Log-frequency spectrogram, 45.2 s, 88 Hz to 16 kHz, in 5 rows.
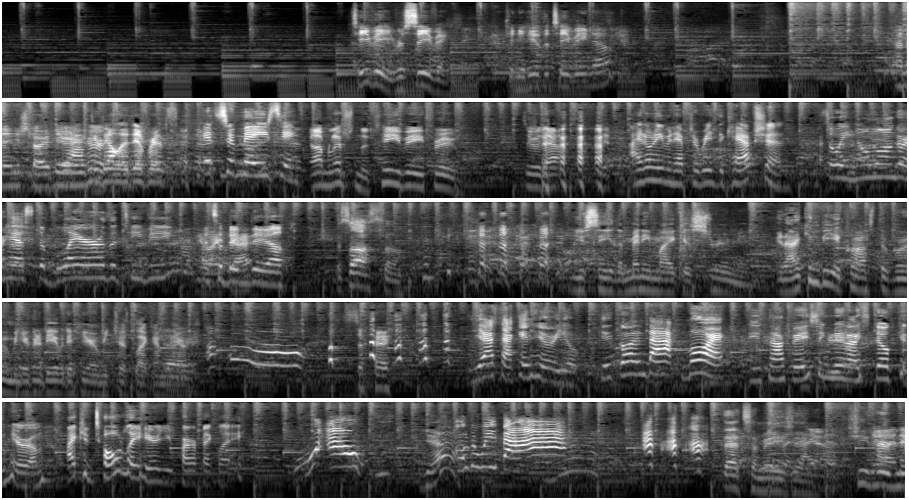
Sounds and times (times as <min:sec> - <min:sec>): Music: 0:00.0 - 0:45.2.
